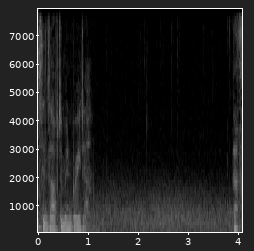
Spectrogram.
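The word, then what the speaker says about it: Moenbryda: Not since Not since after Moon Brada. That's how you pronounce her name.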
